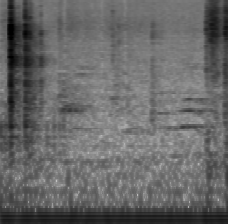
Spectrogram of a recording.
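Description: A single sharp click about a tenth of a second in, with a few lighter taps around it, from a hand handling things on a tabletop, over a low steady hum.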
